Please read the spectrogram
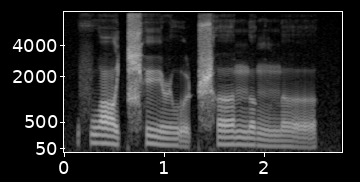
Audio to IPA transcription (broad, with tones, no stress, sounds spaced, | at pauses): f w ɔ˥˨ t͡ɕʰ y˥˨ ɻ ṵ˨˩ ʈ͡ʂʰ ɤ˦ n̪ ʊ˥˨ ŋ n̪ ɤ̰˨˩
